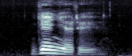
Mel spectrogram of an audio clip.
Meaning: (adjective) 1. beautiful 2. nice, beautiful, wonderful; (noun) 1. my lovely, my darling, my beauty (an affectionate term of address) 2. beauty (something beautiful)
- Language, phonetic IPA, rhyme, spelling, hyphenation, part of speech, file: Hungarian, [ˈɟøɲøryː], -ryː, gyönyörű, gyö‧nyö‧rű, adjective / noun, Hu-gyönyörű.ogg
